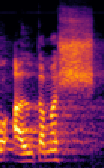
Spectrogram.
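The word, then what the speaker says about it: Iltutmish: इल्तुतमिश को अल्तमश भी प्रोनाउंस किया जा सकता है।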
